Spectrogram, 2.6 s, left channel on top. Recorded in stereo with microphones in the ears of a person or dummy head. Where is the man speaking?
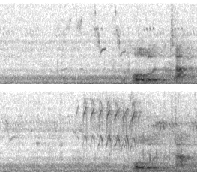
25° left (ahead or behind), 4 m.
